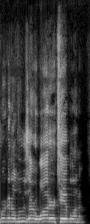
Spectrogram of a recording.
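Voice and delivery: play-acted, high yelling at the top of the lungs. Retelling someone at a local event about data centers, retelling a top-of-lungs yell. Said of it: "somebody's yelling at the top of their lungs".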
